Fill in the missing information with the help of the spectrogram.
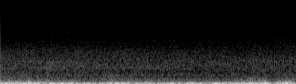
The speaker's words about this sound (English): Man, it is windy. Hang on, just let this wind kind of calm down for a second.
